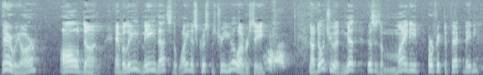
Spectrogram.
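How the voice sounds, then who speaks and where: An actor playing a blustery, folksy, boastful husband with an exclamatory manner, in old-time radio comedy style. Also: male voice, high-pitched, big pitch swings, normal speed, rough recording. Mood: proud, excited. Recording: live recording with loud hissing noise.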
